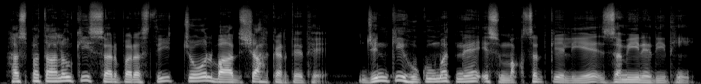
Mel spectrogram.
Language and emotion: Urdu, neutral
